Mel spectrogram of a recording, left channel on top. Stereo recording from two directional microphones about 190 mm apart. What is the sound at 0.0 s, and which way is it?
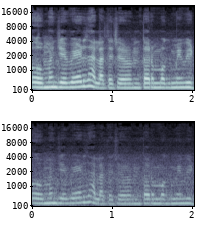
Speech, 25° left (ahead or behind).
